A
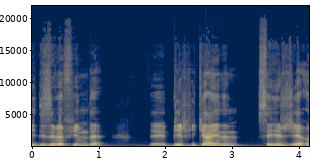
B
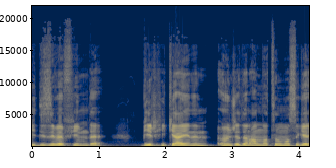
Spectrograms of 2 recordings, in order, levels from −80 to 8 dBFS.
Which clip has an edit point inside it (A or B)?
B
